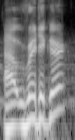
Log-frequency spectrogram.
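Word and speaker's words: Rydyger: Riediger. So that's another interesting story because it's German.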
